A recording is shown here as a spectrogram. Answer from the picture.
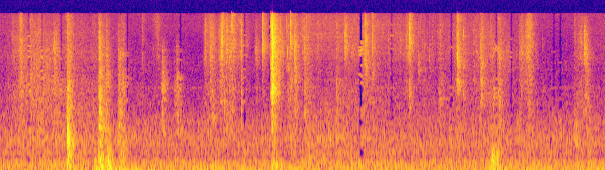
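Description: Quiet room tone with a few faint, scattered clicks and taps, about four in all, the clearest near the middle.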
